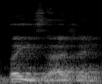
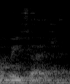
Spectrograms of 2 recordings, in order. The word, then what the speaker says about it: paisagem: semântico redutor e aviltados Que pronuncio paisagem e não paisagem ou paisagem o que aliás recomendava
